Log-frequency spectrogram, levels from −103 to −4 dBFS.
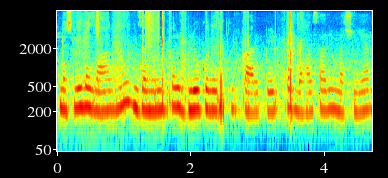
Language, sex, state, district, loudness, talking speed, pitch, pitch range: Hindi, female, Uttar Pradesh, Muzaffarnagar, -21 LUFS, 190 wpm, 220 Hz, 210-235 Hz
